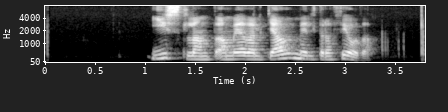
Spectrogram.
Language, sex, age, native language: Icelandic, female, 50-59, Icelandic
